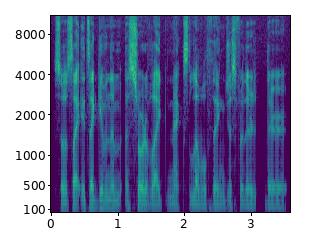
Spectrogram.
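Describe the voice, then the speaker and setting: A man's voice: deep voice, fast, no echo, studio quality. A young man co-hosting a podcast, chatting casually and rambling with many restarts and quoted asides. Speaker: podcast co-host. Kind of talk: casual chat.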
